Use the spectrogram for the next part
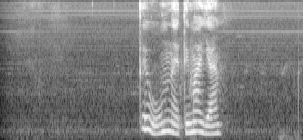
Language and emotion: Russian, positive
